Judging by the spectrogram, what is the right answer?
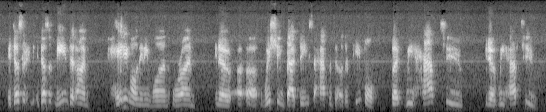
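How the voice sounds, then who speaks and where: Amid noticeable background noise, a man speaks at a moderate pace with a Raleigh accent. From Raleigh, North Carolina. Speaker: spiritual teacher, meditation and yoga studio owner. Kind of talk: casual interview conversation.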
